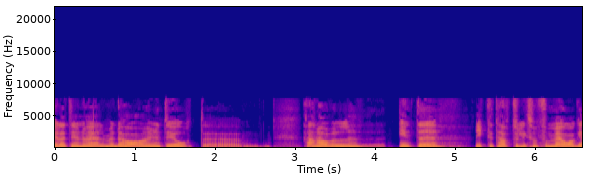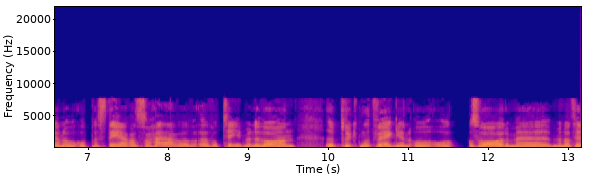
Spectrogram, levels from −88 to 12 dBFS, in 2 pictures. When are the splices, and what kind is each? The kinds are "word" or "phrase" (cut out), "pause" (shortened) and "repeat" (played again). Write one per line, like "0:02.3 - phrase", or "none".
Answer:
none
